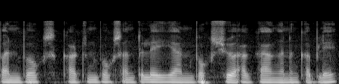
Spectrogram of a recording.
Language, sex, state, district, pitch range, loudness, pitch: Wancho, male, Arunachal Pradesh, Longding, 100-105 Hz, -19 LUFS, 105 Hz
